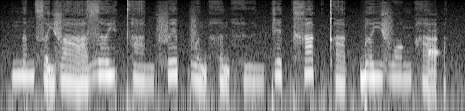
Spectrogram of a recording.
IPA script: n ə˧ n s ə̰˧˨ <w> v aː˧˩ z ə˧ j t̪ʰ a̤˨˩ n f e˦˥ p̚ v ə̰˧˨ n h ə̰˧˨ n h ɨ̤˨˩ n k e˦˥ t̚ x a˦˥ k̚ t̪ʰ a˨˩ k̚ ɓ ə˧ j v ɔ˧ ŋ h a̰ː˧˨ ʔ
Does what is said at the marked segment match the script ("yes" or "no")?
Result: no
